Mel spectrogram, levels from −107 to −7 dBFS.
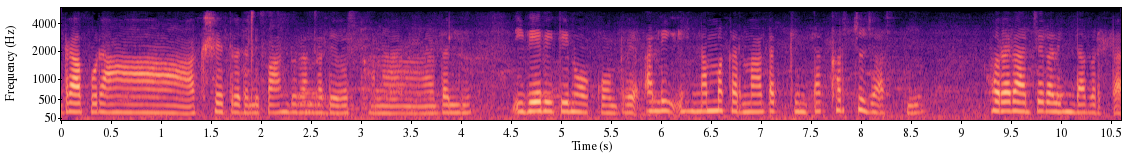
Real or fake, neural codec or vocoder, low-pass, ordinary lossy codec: fake; codec, 44.1 kHz, 7.8 kbps, Pupu-Codec; 5.4 kHz; MP3, 48 kbps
